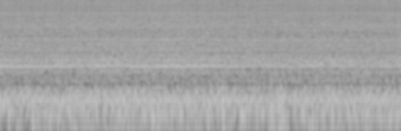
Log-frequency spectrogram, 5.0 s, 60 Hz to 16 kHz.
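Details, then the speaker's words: 2007 Ford Explorer XLT, 4.0 L V6, idling after about an hour of running without overheating: steady, even low rumble with a faint steady tone above, no knocks or stumbles; smooth idle. "it's got a 4.0 liter v6 it's been running for about an hour has not overheated it idle smooth revs up nice"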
